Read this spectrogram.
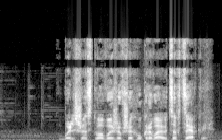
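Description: A man speaks clearly and calmly, close by.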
